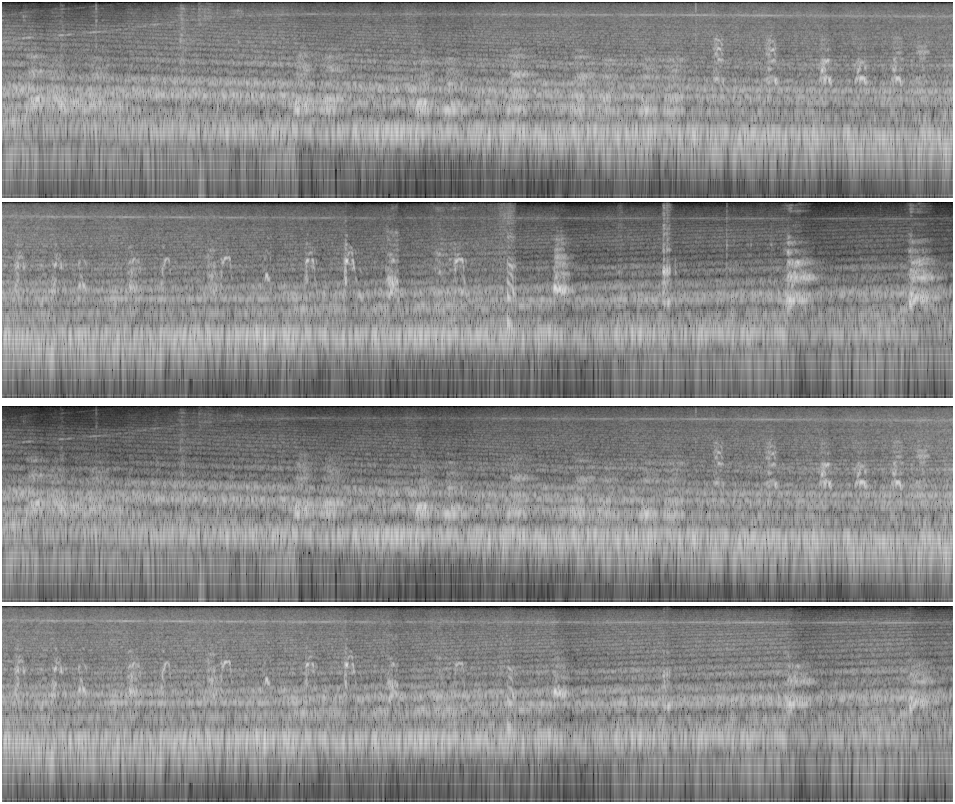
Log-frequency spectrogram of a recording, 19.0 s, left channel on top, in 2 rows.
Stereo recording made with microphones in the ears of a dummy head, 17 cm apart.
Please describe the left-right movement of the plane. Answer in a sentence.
You can hear the plane go from the left side to the right.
